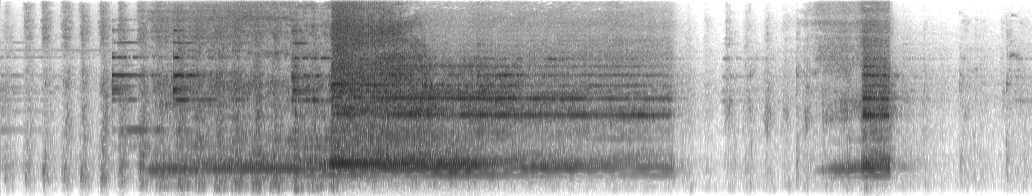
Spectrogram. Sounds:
train whistling

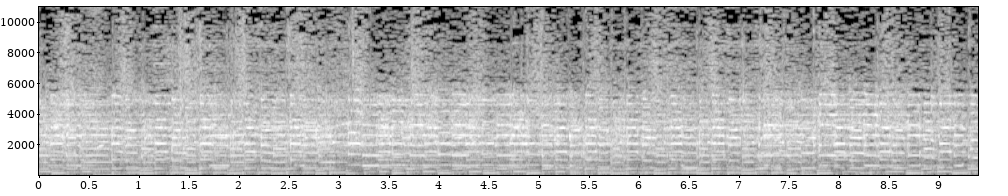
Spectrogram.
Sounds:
Music, inside a large room or hall

